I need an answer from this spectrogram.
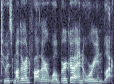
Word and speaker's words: Walburga: his mother and father, Walburga and Orion Black. It's really hard for me to say Walburga with a B because I am so used to her name being spelled with a P, but I will try my best.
